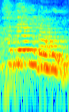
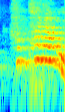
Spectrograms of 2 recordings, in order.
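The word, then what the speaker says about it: 波旦: 그 지역 대표의 성시가 파단인데 이게 우리 정격 한자원으로는 파당이라고 읽지만 이게 하타라고 읽어요. 이거를 일본말로.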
